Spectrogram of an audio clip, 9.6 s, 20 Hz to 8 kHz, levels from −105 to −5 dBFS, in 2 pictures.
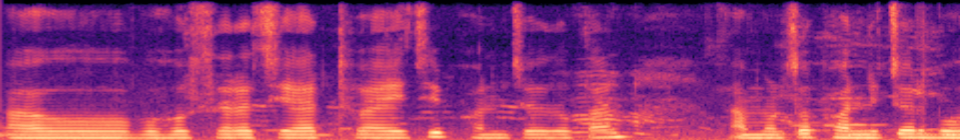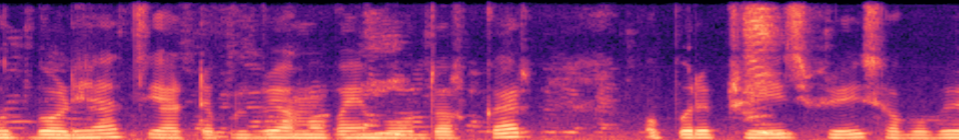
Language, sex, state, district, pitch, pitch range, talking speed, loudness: Odia, female, Odisha, Khordha, 185 Hz, 180-195 Hz, 150 wpm, -17 LUFS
